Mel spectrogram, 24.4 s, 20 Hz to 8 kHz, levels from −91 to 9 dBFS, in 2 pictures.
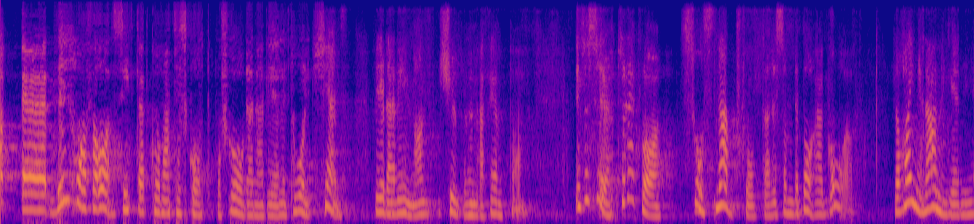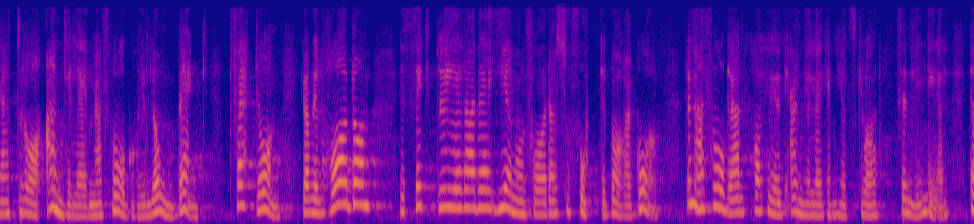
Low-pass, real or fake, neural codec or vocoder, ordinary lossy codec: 7.2 kHz; fake; codec, 32 kHz, 1.9 kbps, SNAC; Opus, 16 kbps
